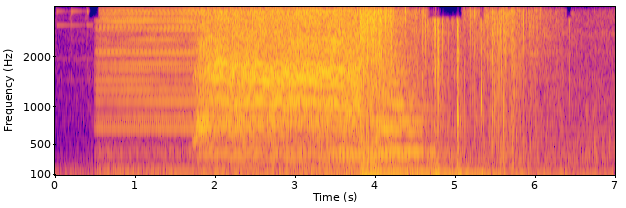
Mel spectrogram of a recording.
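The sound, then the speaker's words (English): A loud, sustained train horn blares with steady harmonic tones, swelling as the train's rumble and clatter build, then the horn cuts off and rattling wheels continue fading out. “With that said, I'm going to let that simmer on you for a moment, and we're going to hit the train whistle.”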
